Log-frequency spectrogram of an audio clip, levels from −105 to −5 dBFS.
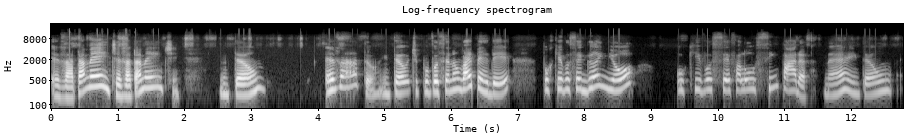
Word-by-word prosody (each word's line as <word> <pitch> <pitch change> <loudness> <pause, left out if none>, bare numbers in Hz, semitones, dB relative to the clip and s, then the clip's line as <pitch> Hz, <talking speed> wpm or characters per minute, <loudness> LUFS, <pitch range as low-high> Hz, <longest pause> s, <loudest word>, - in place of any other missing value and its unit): Exatamente, 235 - +4
exatamente. 285 - +2 0.6
Então 205 +7 +2 0.9
exato, 320 - 0
então 220 +1 0
tipo 235 0 -7
você 235 +2 +2
não 275 +2 -2
vai 290 +5 +7
perder, 225 - -1 0.5
porque 270 +1 -5
você 275 +1 -3
ganhou 305 - -1 0.6
o 260 0 -10
que 270 +2 -13
você 265 0 -6
falou 265 +2 -7
"Sim, 315 +5 -13
para", 255 - -3 0.3
né. 210 +7 -6
Então 220 +4 -8
255 Hz, 100 wpm, -22 LUFS, 215-285 Hz, 0.9 s, vai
